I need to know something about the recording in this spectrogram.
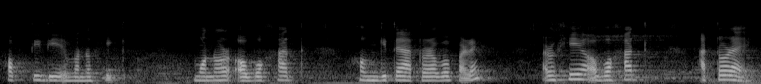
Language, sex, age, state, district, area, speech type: Assamese, female, 45-60, Assam, Dhemaji, rural, spontaneous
